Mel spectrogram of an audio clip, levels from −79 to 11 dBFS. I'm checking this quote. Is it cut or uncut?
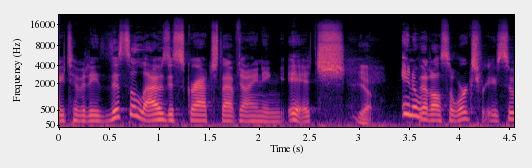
cut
